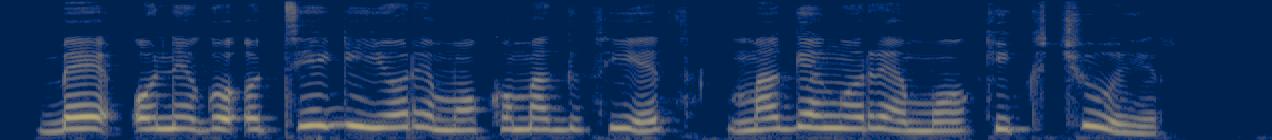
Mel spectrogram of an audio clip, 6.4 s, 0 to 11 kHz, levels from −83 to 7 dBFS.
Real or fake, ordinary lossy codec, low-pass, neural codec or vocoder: real; none; none; none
